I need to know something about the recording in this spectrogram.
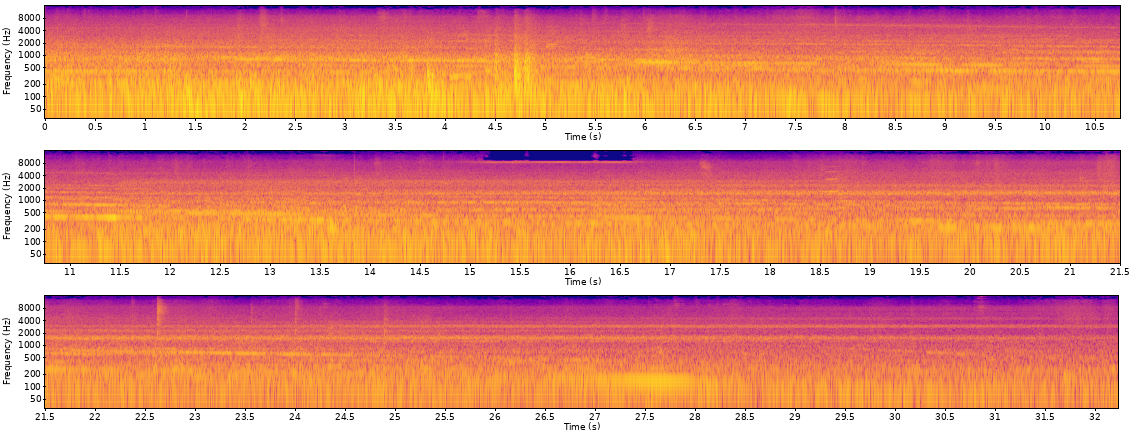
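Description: Electric commuter train heard from inside the car, its traction motors whining in several tones that fall steadily in pitch as the train slows down. There is a sharp knock about five seconds in and a brief low hum near the end.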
